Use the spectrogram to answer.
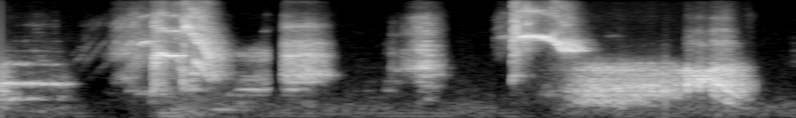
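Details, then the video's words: Two captive parrots at a bird safehouse, calling to each other with harsh squawks, short raspy bursts and a longer rough, voice-like phrase, possibly English-like words. "Talk to the Parrots"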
